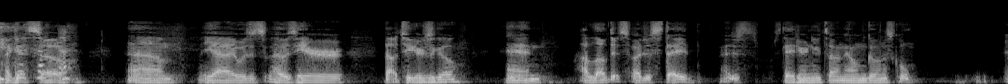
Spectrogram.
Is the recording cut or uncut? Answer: uncut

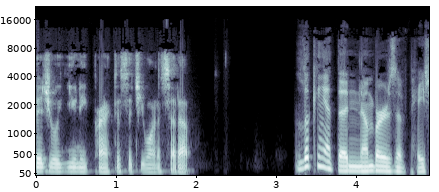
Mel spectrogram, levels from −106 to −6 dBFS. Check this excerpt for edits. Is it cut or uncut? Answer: uncut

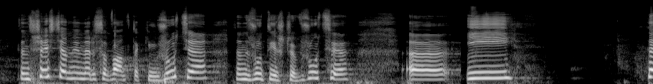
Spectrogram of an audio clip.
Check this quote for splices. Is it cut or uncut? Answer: cut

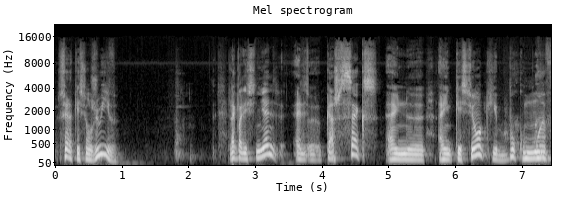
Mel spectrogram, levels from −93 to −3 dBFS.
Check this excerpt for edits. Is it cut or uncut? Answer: cut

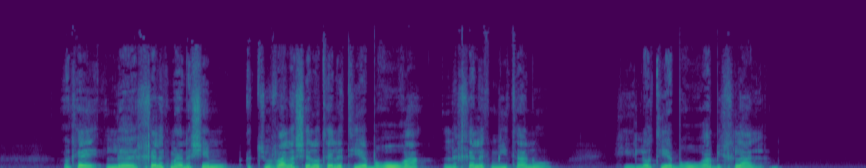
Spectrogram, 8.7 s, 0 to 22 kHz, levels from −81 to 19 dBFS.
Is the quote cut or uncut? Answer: uncut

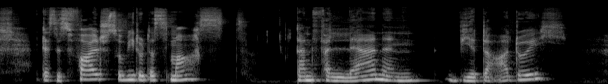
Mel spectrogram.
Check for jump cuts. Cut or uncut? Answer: cut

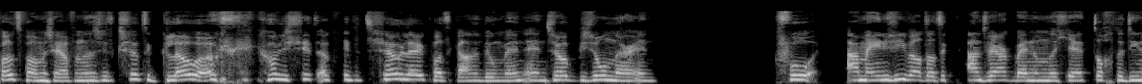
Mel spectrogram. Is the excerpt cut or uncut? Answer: uncut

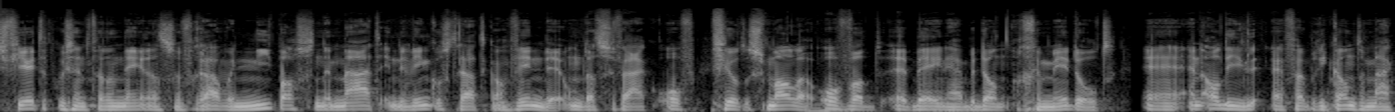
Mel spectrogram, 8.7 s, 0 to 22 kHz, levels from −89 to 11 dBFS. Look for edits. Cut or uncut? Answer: cut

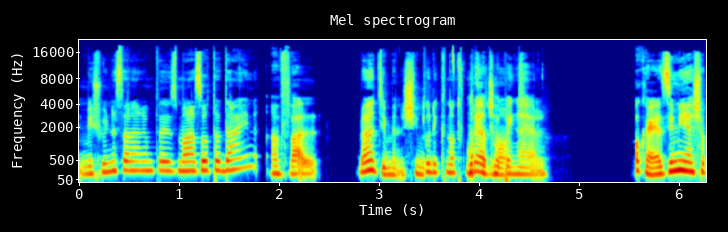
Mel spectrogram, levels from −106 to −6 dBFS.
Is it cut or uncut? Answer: cut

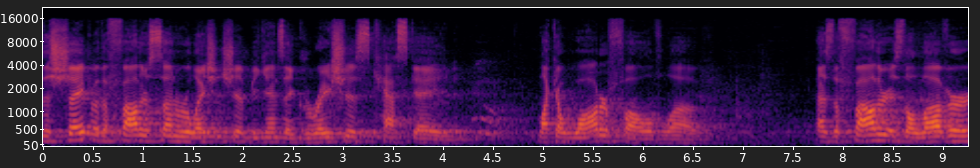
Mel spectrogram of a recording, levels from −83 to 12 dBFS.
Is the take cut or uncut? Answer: uncut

